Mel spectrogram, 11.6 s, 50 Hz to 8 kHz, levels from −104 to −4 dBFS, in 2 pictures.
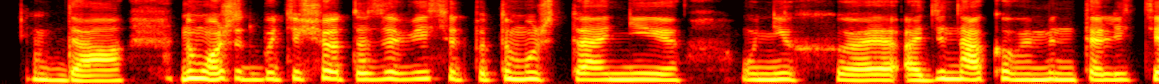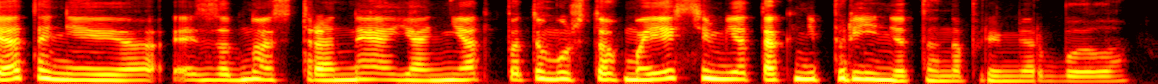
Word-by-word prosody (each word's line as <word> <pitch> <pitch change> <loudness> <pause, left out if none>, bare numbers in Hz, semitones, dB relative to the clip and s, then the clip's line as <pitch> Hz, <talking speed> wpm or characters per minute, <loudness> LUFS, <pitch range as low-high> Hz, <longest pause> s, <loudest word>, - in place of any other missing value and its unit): Да, 190 -4 +1 0.3
ну, 260 +2 +6
может 245 -2 +3
быть, 220 +1 -5
еще 250 +2 +1
это 220 -2 -2
зависит, 240 0 -3
потому 230 +3 0
что 220 +1 -2
они 215 -1 +1 0.3
у 215 - -6
них, 215 0 -2
э, 200 -1 +4
одинаковый 215 +3 +2
менталитет, 215 +4 +1
они, 205 -5 +2
э, 195 0 -4
из 205 0 -7
одной 215 +2 0
страны, 205 +1 -1
а - - -3
я- 195 -2 -2
нет. 205 +2 0
Потому 235 +2 0
что 220 +1 -3
в - - -26
моей 220 +5 +3
семье 255 -5 +2
так 210 -2 +1
не 235 -1 +3
принято, 215 -8 0
например, 175 -1 -9
было. 170 0 -9
215 Hz, 170 wpm, -24 LUFS, 200-230 Hz, 0.3 s, ну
